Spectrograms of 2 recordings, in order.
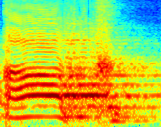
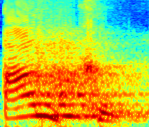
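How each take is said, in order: First: Only the vowel is nasalized, with no consonant. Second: A nasal consonant is heard before the kh sound. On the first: "इसके पीछे कोई भी ध्वनि जो नासिका के सहयोग से बोली जाए नहीं लानी है" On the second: "अनुस्वार होता तो इसके उच्चारण में आंख और ख के बीच में ध्वनि आती है"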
